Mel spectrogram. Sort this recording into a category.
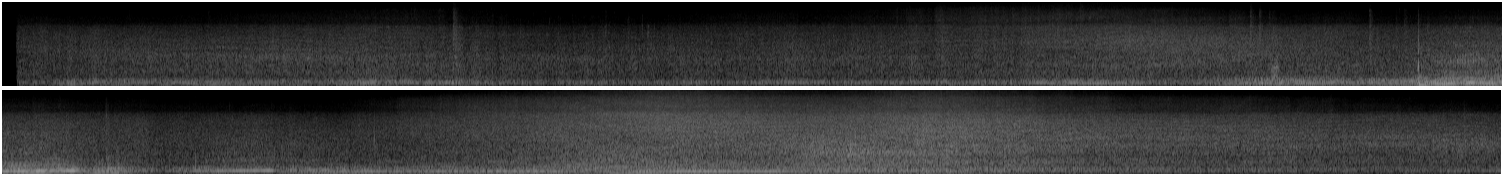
Sound effects > Other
